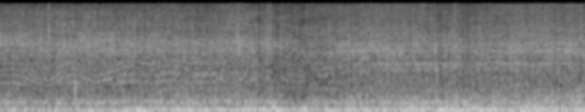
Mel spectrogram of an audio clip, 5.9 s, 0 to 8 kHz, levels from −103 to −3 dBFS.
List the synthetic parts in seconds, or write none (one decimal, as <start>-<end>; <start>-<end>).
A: 1.4-4.9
